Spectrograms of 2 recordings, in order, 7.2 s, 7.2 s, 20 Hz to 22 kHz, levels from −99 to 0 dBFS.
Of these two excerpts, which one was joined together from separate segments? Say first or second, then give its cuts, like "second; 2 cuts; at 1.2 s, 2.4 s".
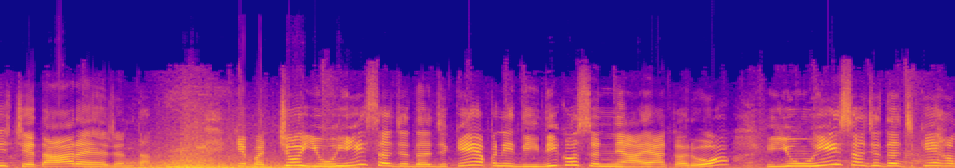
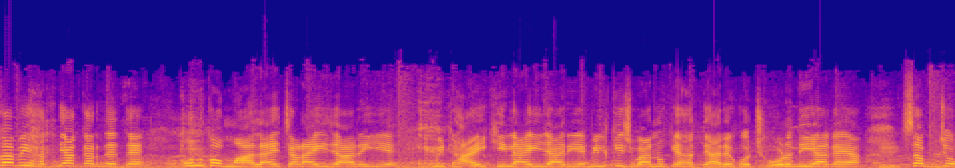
first; 1 cut; at 1.5 s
